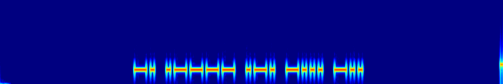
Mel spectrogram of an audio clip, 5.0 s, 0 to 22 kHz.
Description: Morse code, heard as a keyed tone, about 31 wpm, 700 Hz. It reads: N1RBD
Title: K1USN SST QSO Practice - 30wpm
